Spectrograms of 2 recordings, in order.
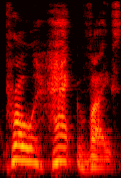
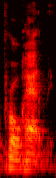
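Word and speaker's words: pro hac vice: that Busby has to seek proag Vice now Pro hack Vice that's how it's pronounced PRACK Vice p r o- haav Dash uh VI but we you know the court system we just call it pro Havoc now I'm G break down what Pro havoc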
